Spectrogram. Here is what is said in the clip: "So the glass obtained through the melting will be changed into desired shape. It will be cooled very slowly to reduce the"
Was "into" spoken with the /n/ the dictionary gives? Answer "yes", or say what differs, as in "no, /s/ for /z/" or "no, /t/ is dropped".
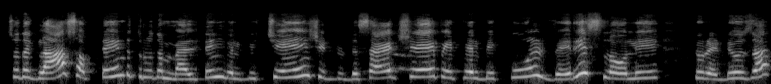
no, /n/ is dropped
